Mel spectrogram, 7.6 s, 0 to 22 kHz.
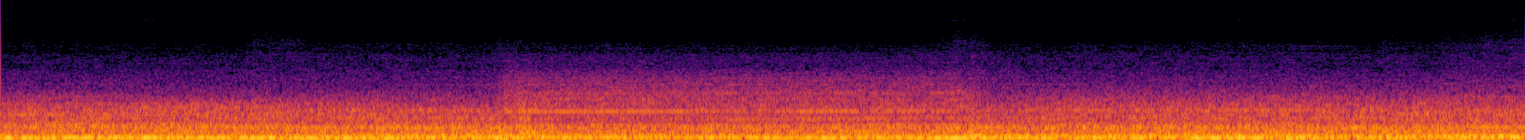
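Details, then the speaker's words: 2019 Subaru WRX STI at highway speed after rear wheel bearing replacement under warranty: only steady low tyre rumble, and the buzzing drone above 60 mph is gone; wheel bearings sound healthy. "okay guys I'm back on the road speeds after the repair got the new wheel bearing put in and the noise is gone"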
